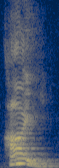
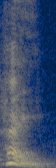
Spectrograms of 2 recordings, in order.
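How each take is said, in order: First: The word starts directly with a vowel. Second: The word starts with an h sound. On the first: The speaker calls it right. "H ... is always silent ... So that actually is ay" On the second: The speaker calls it wrong. "That says hey, okay? ... in English ... But they don't say hey"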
